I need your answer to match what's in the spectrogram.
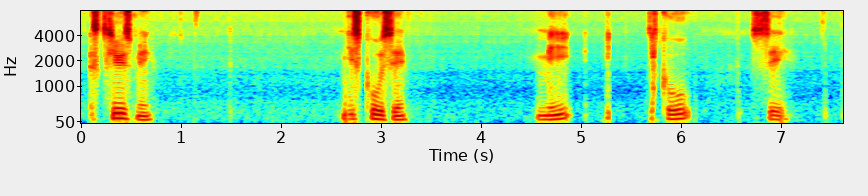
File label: Italian Excuse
